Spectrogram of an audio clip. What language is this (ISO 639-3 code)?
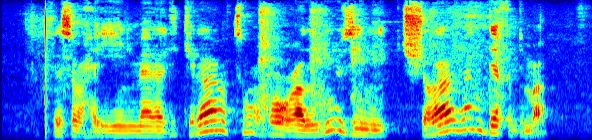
kab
